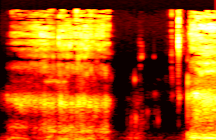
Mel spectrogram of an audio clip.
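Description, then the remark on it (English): A loud slurping sip of hot Shaq-brand coffee, a brief quiet pause with faint small sounds, then another noisy slurp. No one speaks. “You know, I was just down in the dumps, but that sip of good old Shaq coffee really just pumped me out of there.”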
